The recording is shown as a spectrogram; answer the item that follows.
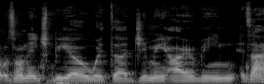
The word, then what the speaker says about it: Iovine: Have you seen that documentary that was on HBO with Jimmy Iovine? Is that how you say it? Iovine?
